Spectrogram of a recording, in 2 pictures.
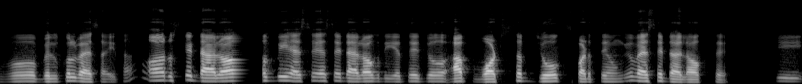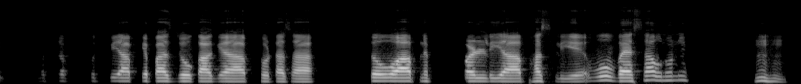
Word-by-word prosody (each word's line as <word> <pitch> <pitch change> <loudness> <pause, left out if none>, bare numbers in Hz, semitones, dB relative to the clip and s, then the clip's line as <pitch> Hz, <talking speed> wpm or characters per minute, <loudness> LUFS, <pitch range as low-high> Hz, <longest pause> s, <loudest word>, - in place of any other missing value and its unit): वो 140 +4 -5
बिल्कुल 135 +5 -4
वैसा 130 -3 0
ही 120 - -15
था 155 - -22 0.2
और 185 +1 +1
उसके 185 +3 -6
डायलॉग 170 +2 +3
भी 185 0 -1
ऐसे-ऐसे 165 +2 -6
डायलॉग 145 -1 +1
दिए 135 -1 -10
थे 145 +2 -5
जो 140 0 -6 0.2
आप 145 0 -1
व्हाट्सएप 125 +6 +1
जोक्स 145 +1 -1
पढ़ते 130 0 -3
होंगे 135 +5 -11
वैसे 155 +2 +2
डायलॉग 115 -4 +1
थे। 110 - -9
जी, 145 +5 -19 0.4
मतलब 155 +1 -24 0.2
कुछ 160 - -27
भी 160 - -11
आपके 150 +1 -6
पास 150 -1 +2
जोक 150 -1 0
का 145 -1 +5
गया 140 0 +1
आप 140 0 -1
छोटा-सा, 135 -2 -1 0.6
तो 160 0 +3
आपने 155 -1 +5 0.4
पढ़ 150 0 +4
लिया, 145 -1 +1
आप 140 0 +3
हँस 150 0 -1
लिए, 135 +1 -5
वो 185 +4 -1
वैसा 155 +6 +4
उन्होंने 190 +1 -7 0.7
हुँ, 165 0 -6
हुँ। 130 -5 -16
150 Hz, 170 wpm, -22 LUFS, 140-160 Hz, 0.7 s, का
